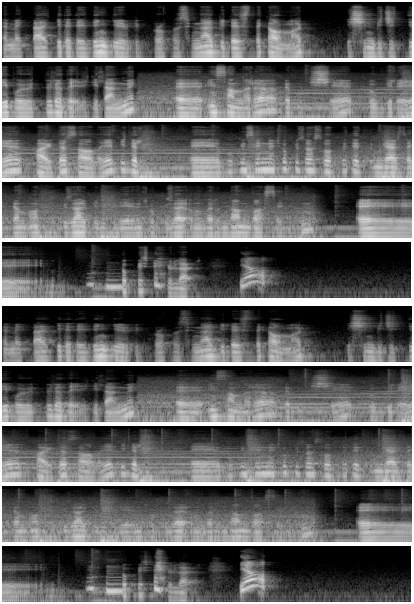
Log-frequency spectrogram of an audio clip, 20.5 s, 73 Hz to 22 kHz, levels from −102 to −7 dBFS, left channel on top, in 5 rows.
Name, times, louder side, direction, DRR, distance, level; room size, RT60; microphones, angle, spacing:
voice 1, 0.0-3.0 3.4-5.4 5.8-9.6 10.1-15.4 15.8-16.9 17.8-18.3, left 5 dB, 45° left, 0.4 m, -33 dB
sound 1, 5.4-15.4, equal, 5° right, 1.2 m, -45 dB
sound 2, 7.0-17.6, left 1 dB, 25° right, 1.6 m, -50 dB
sound 3, 8.1-11.7 12.0-14.5, equal, 45° right, 2.6 m, -39 dB
voice 2, 17.2-17.6 17.9-18.0 18.8-19.0, right 7 dB, 70° right, 0.3 m, -29 dB
10.0 x 4.1 x 7.1 m
head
